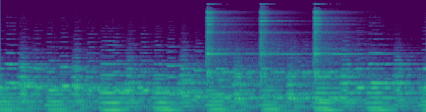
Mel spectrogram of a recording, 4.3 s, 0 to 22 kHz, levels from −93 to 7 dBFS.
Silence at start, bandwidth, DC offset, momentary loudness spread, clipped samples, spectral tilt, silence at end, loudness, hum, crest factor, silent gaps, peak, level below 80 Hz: 0 s; 19.5 kHz; under 0.1%; 4 LU; under 0.1%; -4 dB/octave; 0 s; -28 LUFS; none; 18 dB; none; -10 dBFS; -42 dBFS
